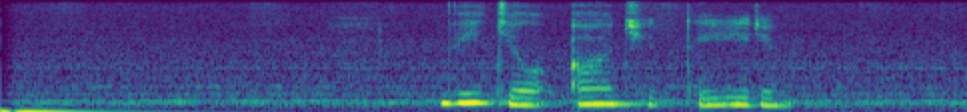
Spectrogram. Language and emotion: Russian, sad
